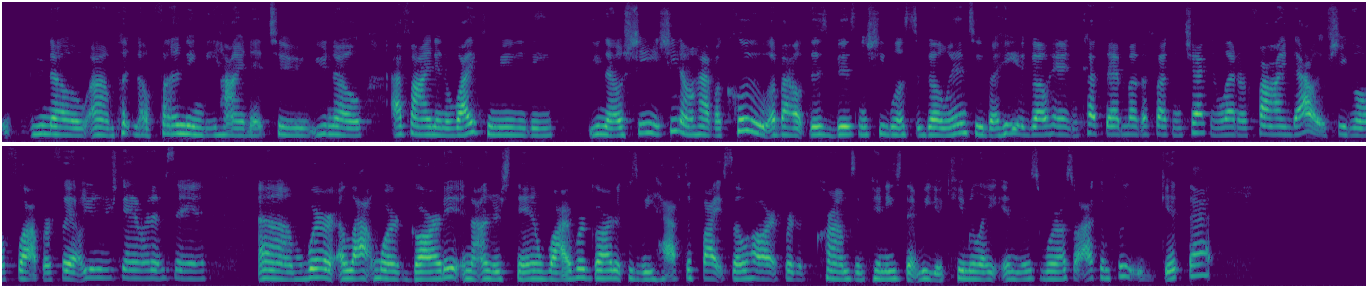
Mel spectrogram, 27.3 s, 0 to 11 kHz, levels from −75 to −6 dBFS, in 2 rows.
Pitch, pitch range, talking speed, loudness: 180 Hz, 175-195 Hz, 205 wpm, -33 LUFS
